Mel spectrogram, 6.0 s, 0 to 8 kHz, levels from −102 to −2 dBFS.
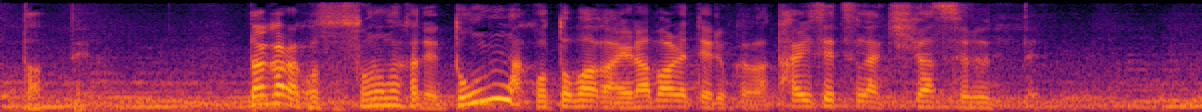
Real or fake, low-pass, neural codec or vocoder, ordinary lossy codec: fake; 7.2 kHz; codec, 16 kHz in and 24 kHz out, 2.2 kbps, FireRedTTS-2 codec; none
